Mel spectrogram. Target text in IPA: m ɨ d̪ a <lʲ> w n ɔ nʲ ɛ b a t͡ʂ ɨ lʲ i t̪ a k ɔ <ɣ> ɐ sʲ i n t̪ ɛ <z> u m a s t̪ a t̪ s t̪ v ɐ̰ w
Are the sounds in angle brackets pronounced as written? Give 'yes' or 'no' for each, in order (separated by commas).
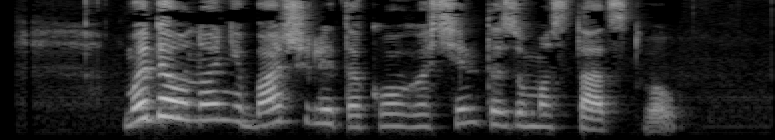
no, yes, yes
